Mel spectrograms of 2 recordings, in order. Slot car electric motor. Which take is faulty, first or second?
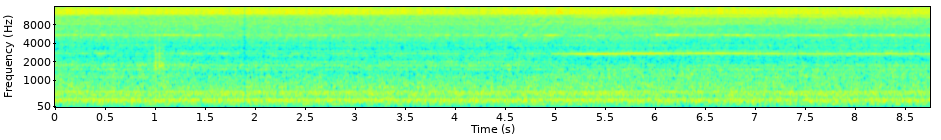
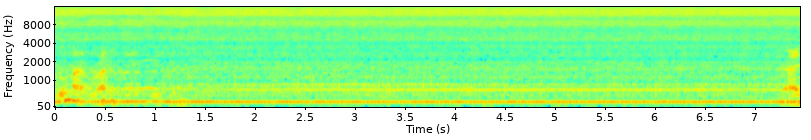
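second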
